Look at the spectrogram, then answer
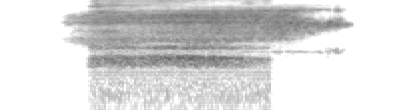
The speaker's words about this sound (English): we all just closed our eyes and mm-hmm. just took a breath in together, breathing in through our nose for a moment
